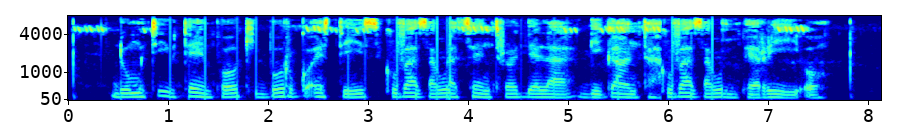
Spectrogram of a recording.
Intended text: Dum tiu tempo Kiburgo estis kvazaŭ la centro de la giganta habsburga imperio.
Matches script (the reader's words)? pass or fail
fail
